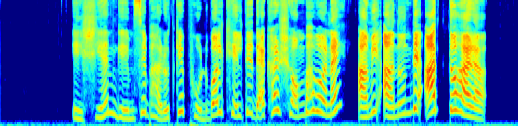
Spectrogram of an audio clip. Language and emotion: Bengali, happy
